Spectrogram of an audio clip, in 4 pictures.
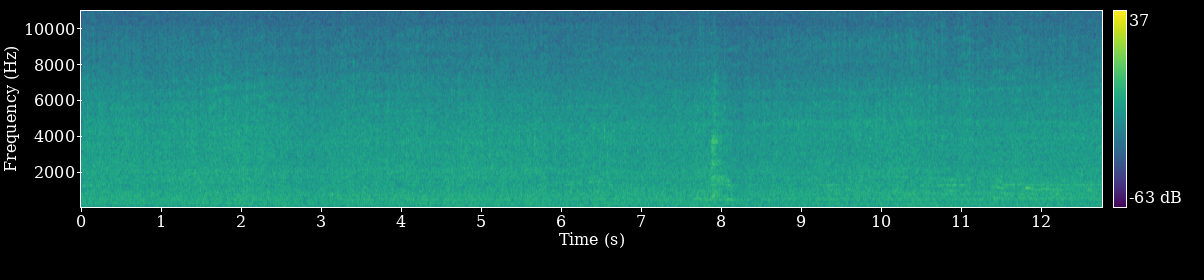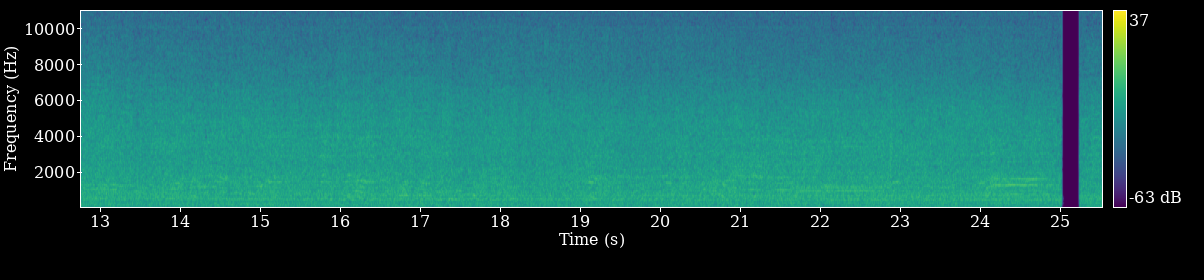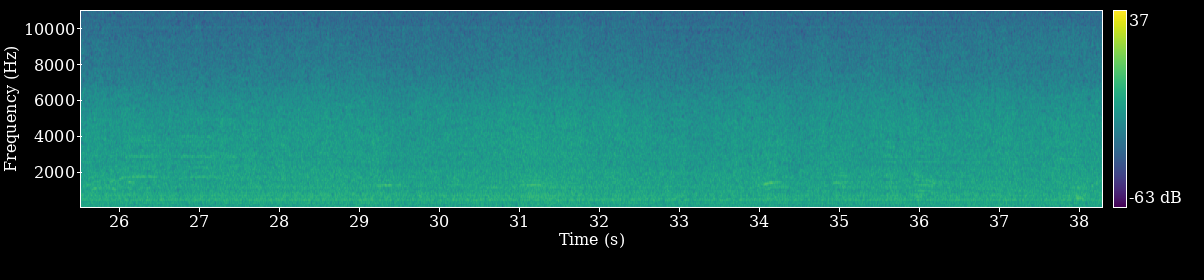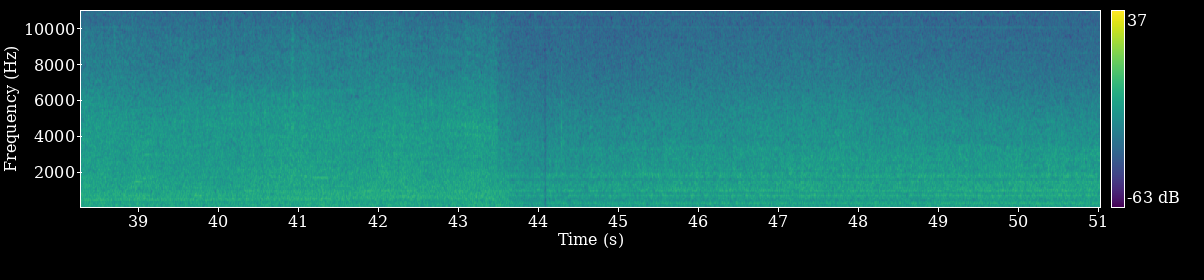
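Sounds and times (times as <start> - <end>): ship engine rumbling: 0.0 - 51.0
faint voices: 9.3 - 25.0, 33.8 - 43.6.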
